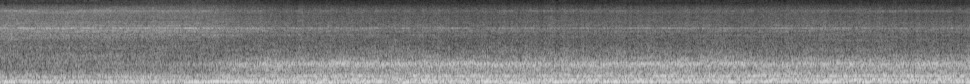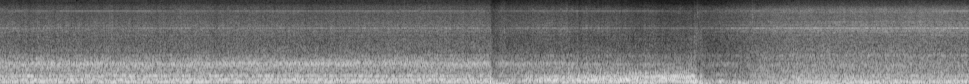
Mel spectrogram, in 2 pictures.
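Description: Fighter jet's engines running at high power, heard inside the cockpit as a steady rumble with a high whine. About three-quarters of the way through, a sudden jolt marks the catapult launch. The noise then swells for about three seconds and drops off abruptly, and the steady engine noise carries on.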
